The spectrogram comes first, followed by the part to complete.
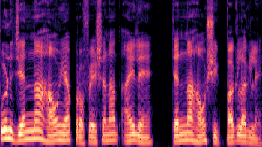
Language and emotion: Goan Konkani, neutral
